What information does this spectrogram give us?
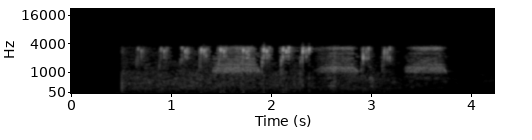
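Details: Barn owl in a nest box at 1:13 am on 5 December 2023, as one owl returns to the box where another is waiting: a rapid series of harsh, raspy chittering notes, some stretched into longer wheezy rasps.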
